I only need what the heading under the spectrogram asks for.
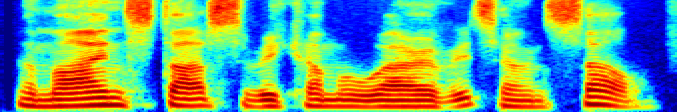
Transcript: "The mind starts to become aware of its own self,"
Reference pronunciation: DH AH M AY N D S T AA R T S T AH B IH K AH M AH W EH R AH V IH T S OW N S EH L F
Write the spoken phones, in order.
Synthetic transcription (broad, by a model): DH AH M AY N D S T AA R T S T AH B IH K AH M AH W EH R AH V IH T S OW N S EH L F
